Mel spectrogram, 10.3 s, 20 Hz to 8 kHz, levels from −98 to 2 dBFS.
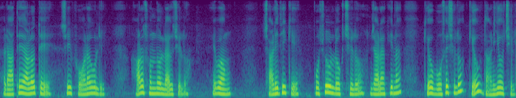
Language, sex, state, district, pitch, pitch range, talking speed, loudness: Bengali, male, West Bengal, North 24 Parganas, 165 Hz, 155-180 Hz, 115 wpm, -17 LUFS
